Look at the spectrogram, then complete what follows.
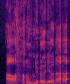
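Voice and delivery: loud, drawn-out praise with a laugh; joking, exaggerated thankfulness; mock grateful relief. Acts out relief after accidental gulp. (syukur pura-pura sambil tertawa)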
